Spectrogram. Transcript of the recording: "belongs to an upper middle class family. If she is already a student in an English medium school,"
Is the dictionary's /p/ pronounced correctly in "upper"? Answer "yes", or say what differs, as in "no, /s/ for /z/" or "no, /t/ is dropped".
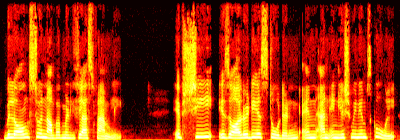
no, /b/ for /p/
